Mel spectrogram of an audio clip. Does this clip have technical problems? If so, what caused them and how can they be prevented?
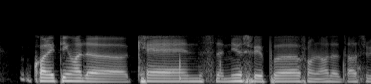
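No, the speech carries nothing above 4 kHz, which fits a narrowband call path such as G.711 A-law at 64 kbps working as designed, and there is nothing to fix or prevent.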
